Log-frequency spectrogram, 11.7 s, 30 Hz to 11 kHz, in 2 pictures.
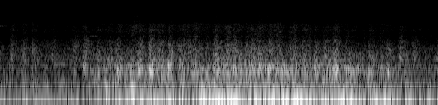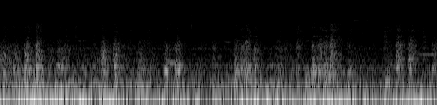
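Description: Cabin of a JR West 221 series electric train under way: a steady rumble with the wheels clacking over rail joints, loudest about two to five seconds in.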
